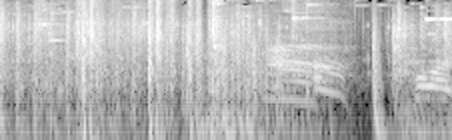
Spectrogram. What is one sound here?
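Rapid gunshots fire close by.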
